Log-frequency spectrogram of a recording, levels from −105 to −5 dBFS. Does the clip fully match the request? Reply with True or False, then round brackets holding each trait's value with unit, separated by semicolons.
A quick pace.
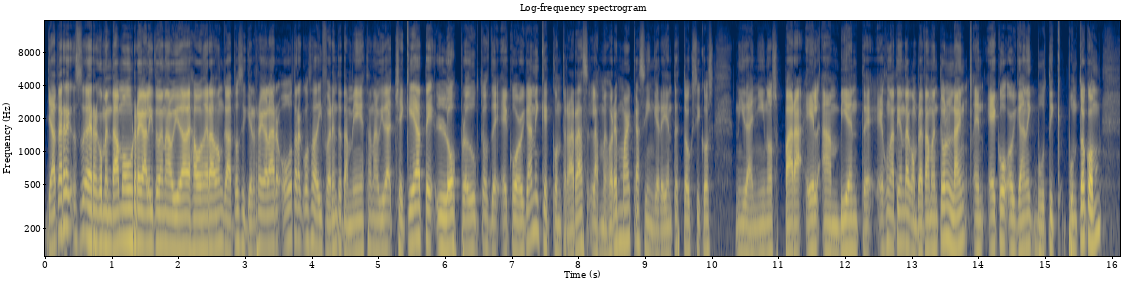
False (170 wpm)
